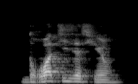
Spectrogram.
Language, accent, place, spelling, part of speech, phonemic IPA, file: French, France, Lyon, droitisation, noun, /dʁwa.ti.za.sjɔ̃/, LL-Q150 (fra)-droitisation.wav
- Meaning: a movement (of policies) to the right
